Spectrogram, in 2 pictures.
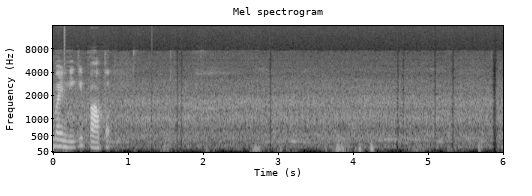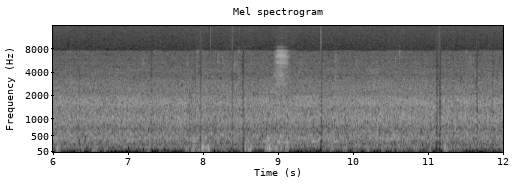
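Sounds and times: microphone background hiss: 0.0 - 12.0
soft low thumps: 3.8 - 4.3.

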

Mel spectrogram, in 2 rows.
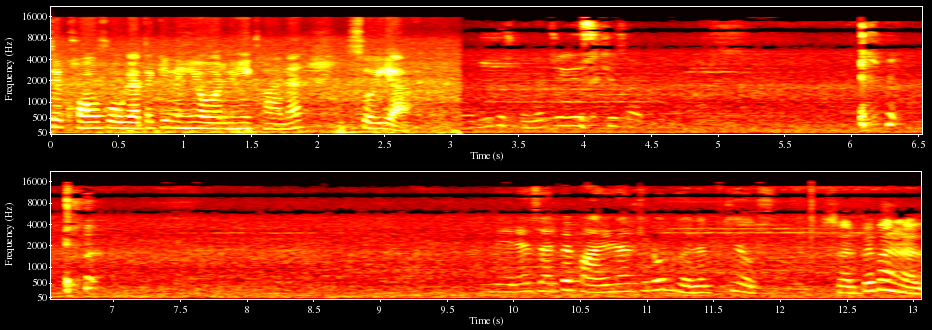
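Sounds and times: person coughing: 6.0 - 7.0.

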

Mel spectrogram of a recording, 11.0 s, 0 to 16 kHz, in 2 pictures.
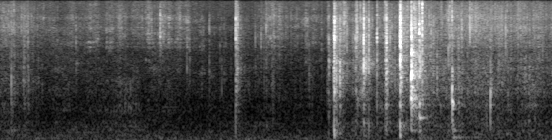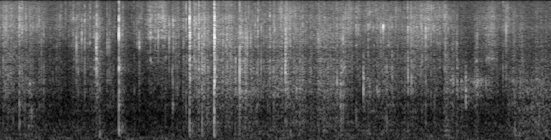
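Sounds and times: chalk blocks crunching and crumbling: 3.6 - 5.1.

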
